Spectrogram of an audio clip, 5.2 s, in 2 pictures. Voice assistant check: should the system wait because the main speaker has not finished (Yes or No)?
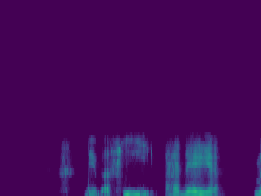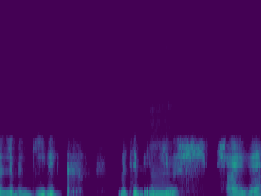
Yes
